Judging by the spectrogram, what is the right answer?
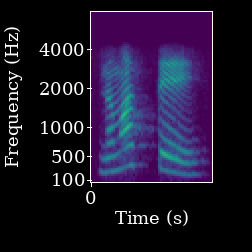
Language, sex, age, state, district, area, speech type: Maithili, female, 18-30, Bihar, Samastipur, rural, conversation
